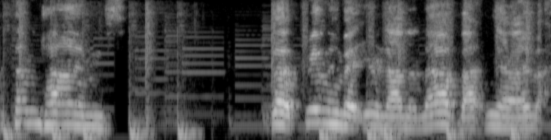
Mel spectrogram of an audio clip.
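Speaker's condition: Cerebral palsy; mildly affects speaking and gait

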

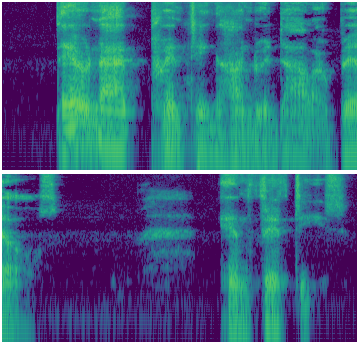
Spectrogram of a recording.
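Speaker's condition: Speech impediment; slight speech impediment

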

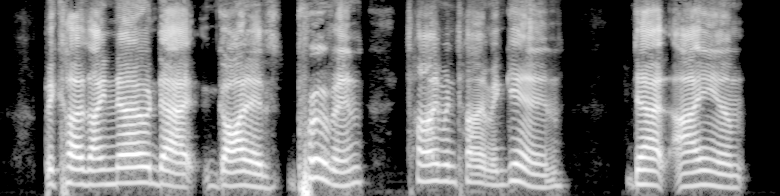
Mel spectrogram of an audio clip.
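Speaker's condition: Cerebral palsy; affects walk and speech

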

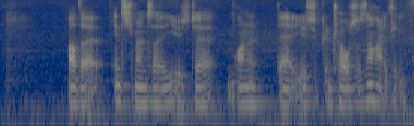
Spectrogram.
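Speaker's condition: Cerebral palsy; cerebral palsy since birth

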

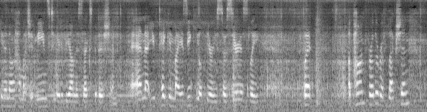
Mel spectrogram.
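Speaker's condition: No condition

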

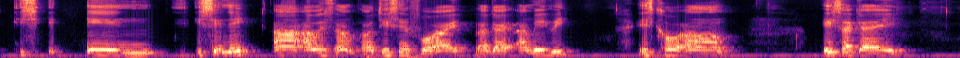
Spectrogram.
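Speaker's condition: Down syndrome

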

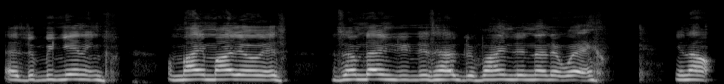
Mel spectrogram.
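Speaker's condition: Cerebral palsy; wheelchair user, cannot play traditional sports, aphasia, reads only certain words, book reports done orally; uses wheelchair, races with Angels of America; brain does not process words as words, scrambles words

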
